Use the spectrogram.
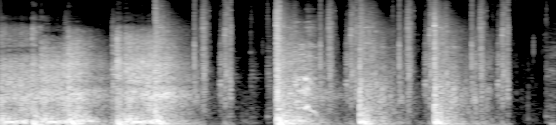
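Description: Rapid gunfire from a player shooting idle bots in PUBG, dense automatic bursts in several loud clusters separated by short pauses, with no talking.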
